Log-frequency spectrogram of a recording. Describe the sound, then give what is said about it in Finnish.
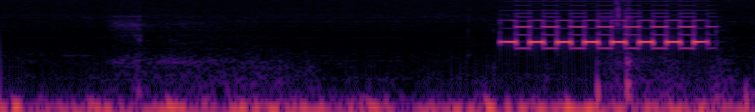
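A telephone bell rings loudly for about a second, a rapid trilling burst of bright harmonic tones, after quiet low background rumble and a soft breathy sound. “Puhelinkin soi.”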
